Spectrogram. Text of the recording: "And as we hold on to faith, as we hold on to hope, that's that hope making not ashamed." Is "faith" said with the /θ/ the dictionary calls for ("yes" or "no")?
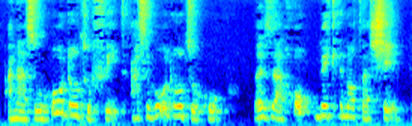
no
